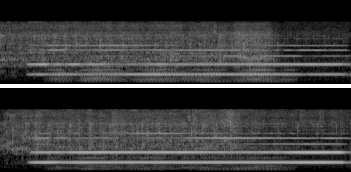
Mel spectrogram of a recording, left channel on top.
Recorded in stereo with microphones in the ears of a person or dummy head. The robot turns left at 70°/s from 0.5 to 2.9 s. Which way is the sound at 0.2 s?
85° left.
